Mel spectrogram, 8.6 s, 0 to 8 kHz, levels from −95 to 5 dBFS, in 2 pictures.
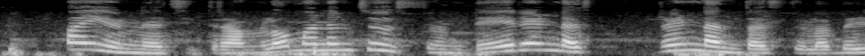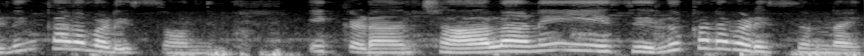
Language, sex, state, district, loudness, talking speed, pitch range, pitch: Telugu, female, Andhra Pradesh, Sri Satya Sai, -16 LUFS, 95 wpm, 200-320 Hz, 250 Hz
